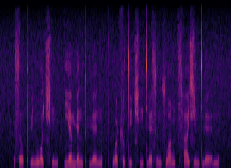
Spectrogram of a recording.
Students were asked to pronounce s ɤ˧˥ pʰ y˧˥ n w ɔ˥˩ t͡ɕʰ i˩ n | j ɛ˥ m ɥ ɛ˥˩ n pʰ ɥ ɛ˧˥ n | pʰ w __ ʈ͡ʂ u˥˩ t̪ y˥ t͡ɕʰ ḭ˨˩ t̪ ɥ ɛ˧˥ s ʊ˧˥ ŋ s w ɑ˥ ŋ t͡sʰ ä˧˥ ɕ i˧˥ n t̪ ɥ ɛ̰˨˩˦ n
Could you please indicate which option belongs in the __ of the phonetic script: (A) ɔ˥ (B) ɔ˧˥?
B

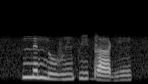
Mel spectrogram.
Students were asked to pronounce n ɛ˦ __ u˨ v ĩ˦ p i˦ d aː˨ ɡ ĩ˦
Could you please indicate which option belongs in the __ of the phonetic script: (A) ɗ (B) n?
B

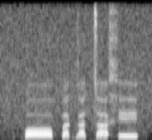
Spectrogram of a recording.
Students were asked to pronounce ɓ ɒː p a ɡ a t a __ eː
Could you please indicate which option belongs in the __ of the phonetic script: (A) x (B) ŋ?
A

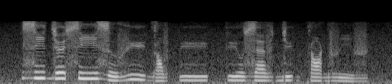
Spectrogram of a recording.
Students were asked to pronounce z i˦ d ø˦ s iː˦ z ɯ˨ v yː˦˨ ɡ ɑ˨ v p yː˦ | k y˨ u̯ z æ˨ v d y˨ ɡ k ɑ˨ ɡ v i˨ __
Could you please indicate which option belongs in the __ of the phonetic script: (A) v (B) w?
A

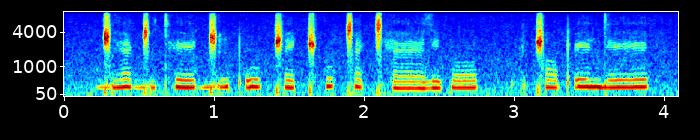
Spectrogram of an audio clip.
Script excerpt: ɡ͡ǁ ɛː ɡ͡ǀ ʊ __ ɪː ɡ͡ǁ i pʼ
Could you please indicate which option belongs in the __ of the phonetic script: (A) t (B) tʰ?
B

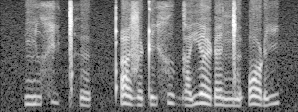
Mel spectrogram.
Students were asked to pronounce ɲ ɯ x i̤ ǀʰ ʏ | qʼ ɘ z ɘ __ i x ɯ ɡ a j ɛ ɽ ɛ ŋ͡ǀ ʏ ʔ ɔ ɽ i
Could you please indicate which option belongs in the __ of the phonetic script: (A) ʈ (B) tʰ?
A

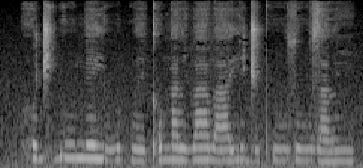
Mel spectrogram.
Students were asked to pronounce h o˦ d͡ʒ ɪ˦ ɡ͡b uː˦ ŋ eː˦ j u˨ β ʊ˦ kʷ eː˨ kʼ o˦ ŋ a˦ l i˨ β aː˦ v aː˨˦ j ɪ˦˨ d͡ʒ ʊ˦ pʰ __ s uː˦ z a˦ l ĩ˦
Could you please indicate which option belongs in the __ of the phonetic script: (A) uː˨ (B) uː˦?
B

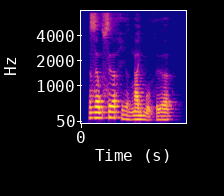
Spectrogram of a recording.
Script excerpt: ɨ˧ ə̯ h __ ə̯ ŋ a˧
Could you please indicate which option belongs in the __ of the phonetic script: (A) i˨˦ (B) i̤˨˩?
B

